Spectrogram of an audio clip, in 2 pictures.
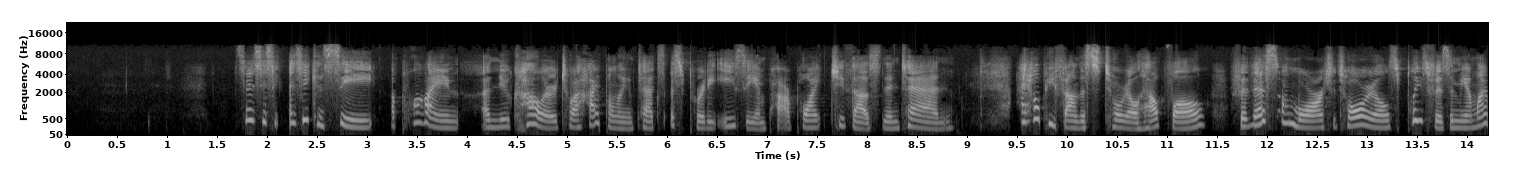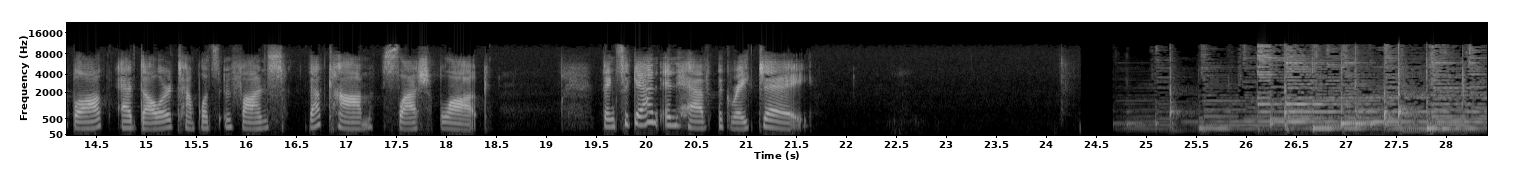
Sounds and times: Narration, monologue: 0.4s - 22.2s.

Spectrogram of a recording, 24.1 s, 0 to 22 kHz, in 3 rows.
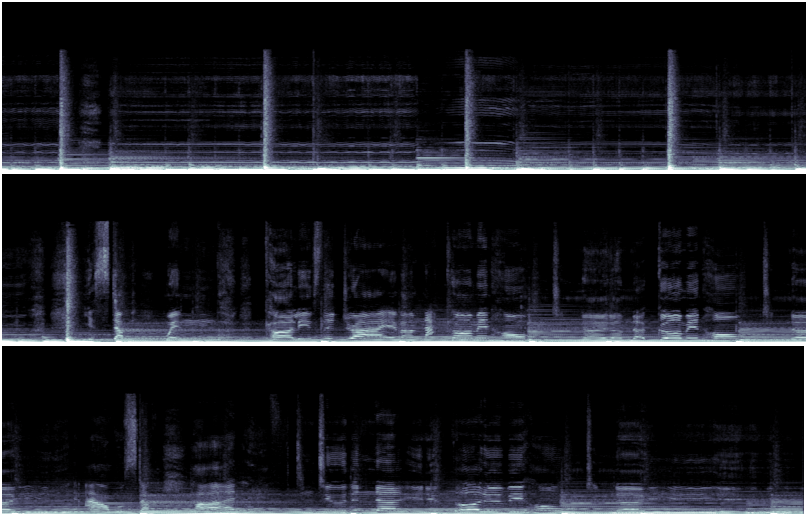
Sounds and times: Music: 0.0s - 24.1s.

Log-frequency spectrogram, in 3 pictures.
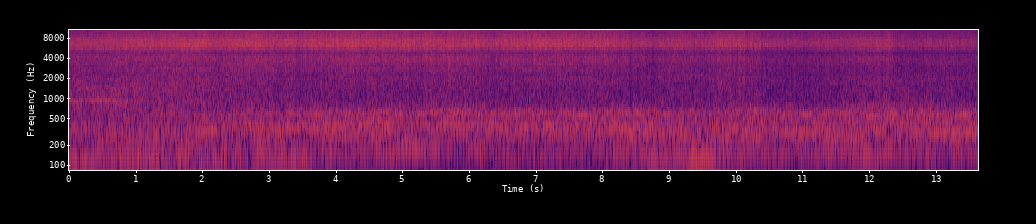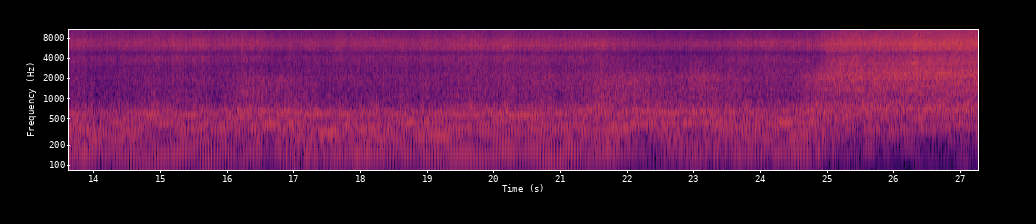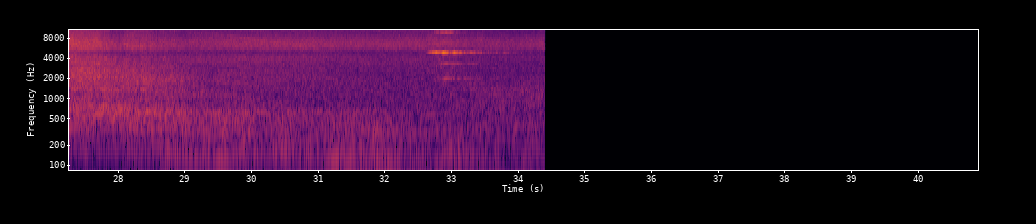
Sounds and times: Car: 0.0s - 34.4s.

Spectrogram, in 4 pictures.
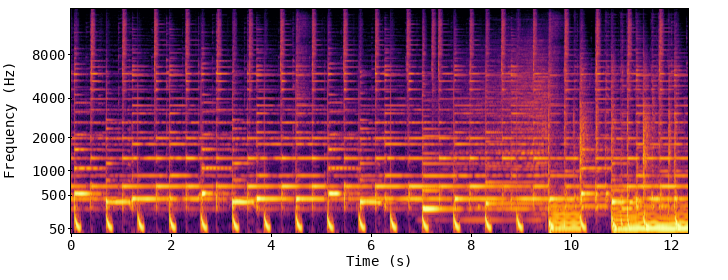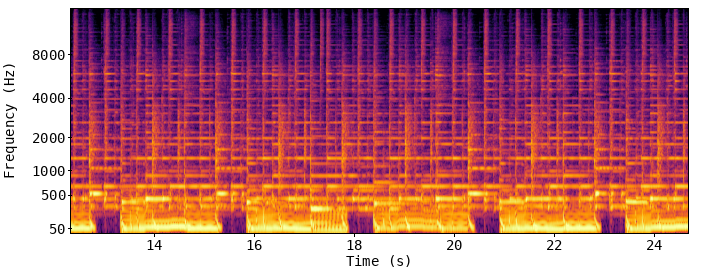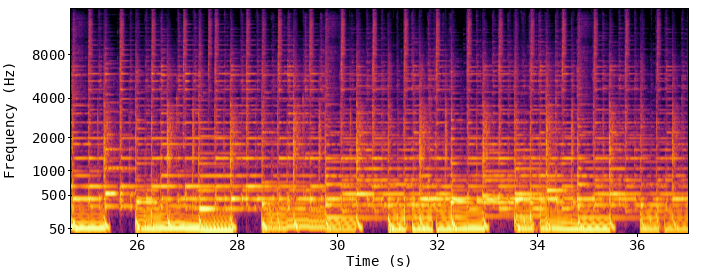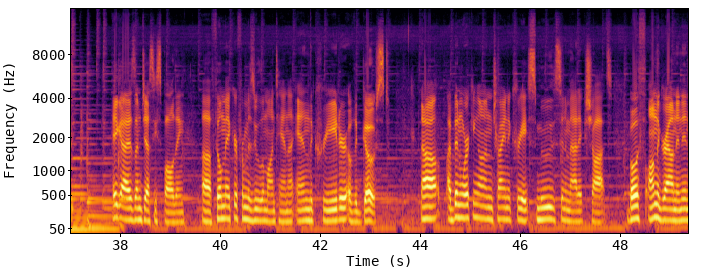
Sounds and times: Music: 0.0s - 49.3s.

